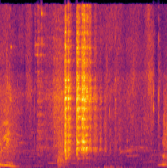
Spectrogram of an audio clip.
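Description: A brief clatter of sharp clinks and knocks from small hard objects, loudest about a second in, with a few fainter knocks after.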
